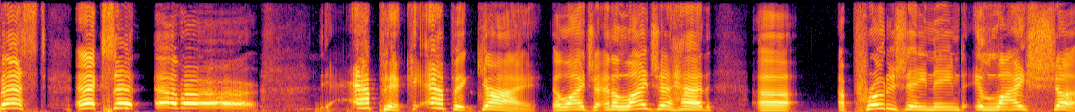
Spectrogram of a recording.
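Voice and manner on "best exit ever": loud, raspy, rough yell with ever drawn out. Retelling the chariot of fire taking Elijah up to heaven: acting out Elijah yelling. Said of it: "Elijah looks back and yells".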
